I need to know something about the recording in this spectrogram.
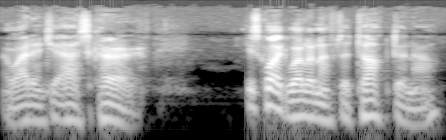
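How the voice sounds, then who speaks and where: An actor playing a wry, teasing army doctor with a folksy manner in a 1950s radio drama. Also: male voice, low voice, expressive, moderate pace, fairly bright tone.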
